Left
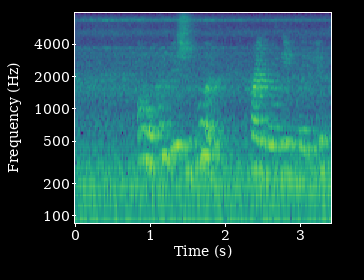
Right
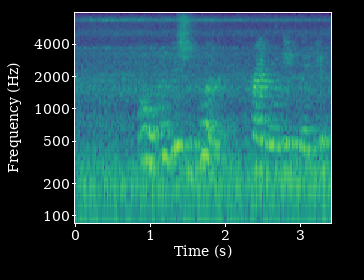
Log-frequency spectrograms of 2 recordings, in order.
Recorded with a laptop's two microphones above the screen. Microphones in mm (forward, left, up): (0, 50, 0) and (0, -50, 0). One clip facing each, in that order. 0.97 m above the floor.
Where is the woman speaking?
70° left (ahead or behind), 6 m.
